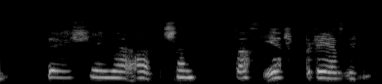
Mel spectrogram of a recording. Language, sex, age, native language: Icelandic, female, 8, Icelandic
